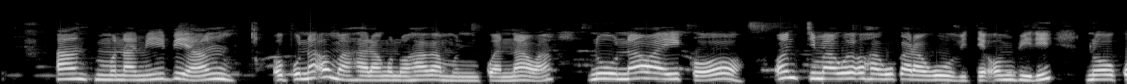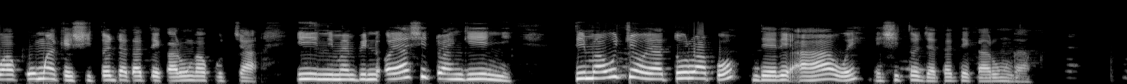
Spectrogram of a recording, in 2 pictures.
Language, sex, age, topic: Oshiwambo, male, 25-35, agriculture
